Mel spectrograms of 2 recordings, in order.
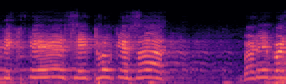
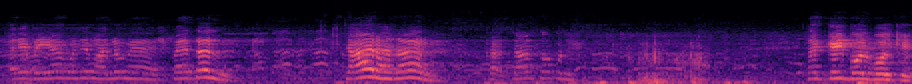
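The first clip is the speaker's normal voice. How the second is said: much softer, off-mic aside; quiet aside; 11 dB quieter than usual. Real, not acted. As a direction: drop your voice to answer someone nearby. Quiet aside after being corrected mid-speech.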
